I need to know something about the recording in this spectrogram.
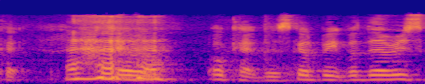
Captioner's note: laughter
